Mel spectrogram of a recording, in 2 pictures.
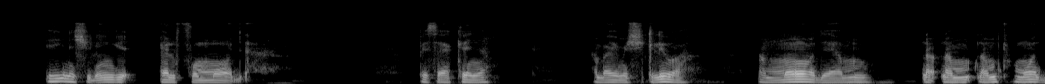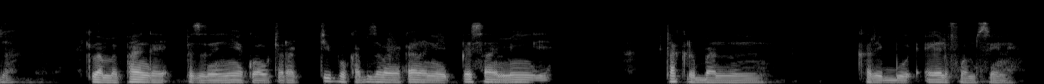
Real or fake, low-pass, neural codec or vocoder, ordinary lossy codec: real; 7.2 kHz; none; Opus, 32 kbps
